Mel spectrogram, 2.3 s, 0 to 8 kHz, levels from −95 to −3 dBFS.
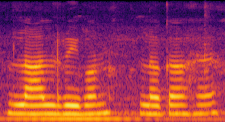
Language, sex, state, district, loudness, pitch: Hindi, female, Bihar, Patna, -16 LUFS, 210 Hz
